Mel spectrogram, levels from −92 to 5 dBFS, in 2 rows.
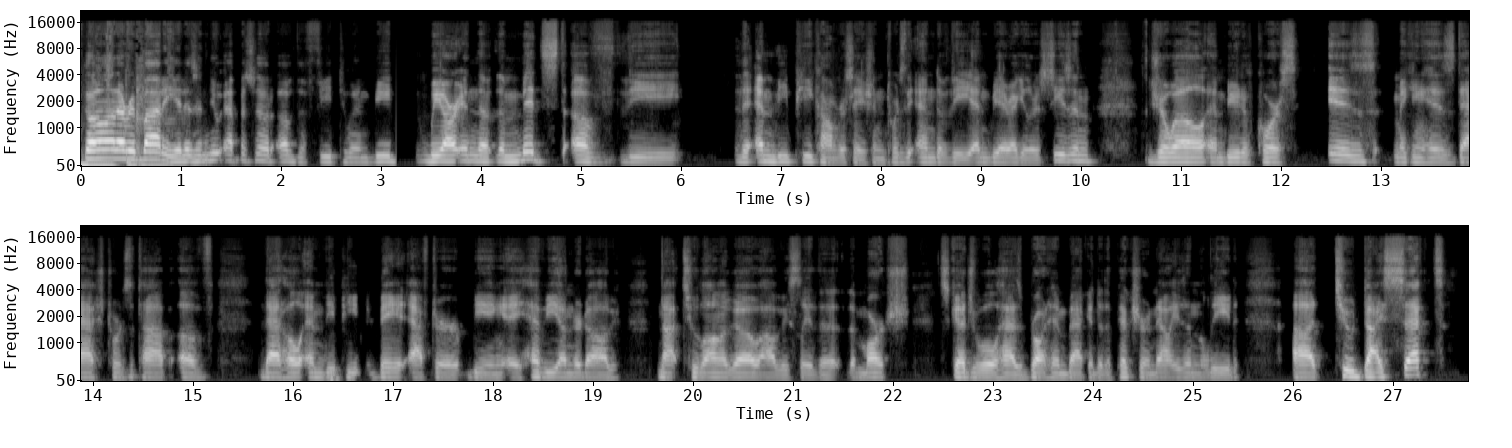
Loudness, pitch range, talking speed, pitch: -22 LUFS, 115-140 Hz, 170 wpm, 120 Hz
